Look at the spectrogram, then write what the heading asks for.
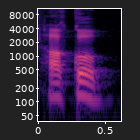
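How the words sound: It is said with an Eastern Armenian pronunciation. "In Eastern Armenian"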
